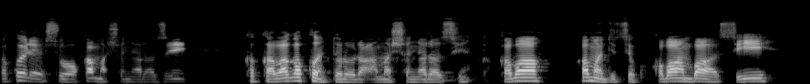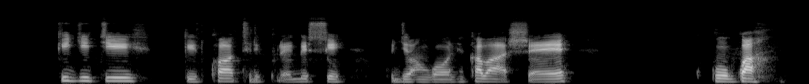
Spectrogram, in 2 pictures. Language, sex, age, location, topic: Kinyarwanda, male, 25-35, Musanze, government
